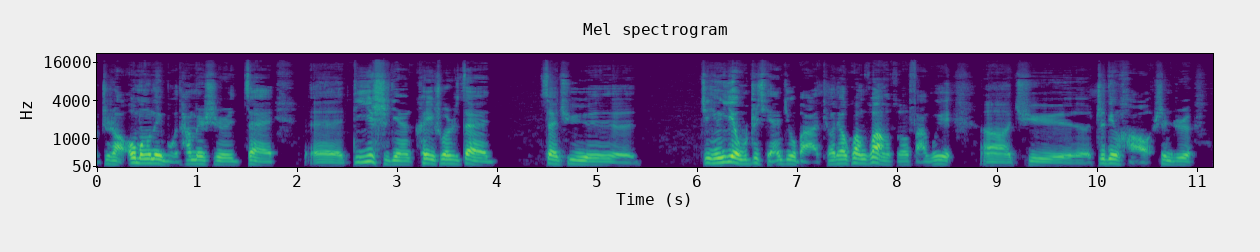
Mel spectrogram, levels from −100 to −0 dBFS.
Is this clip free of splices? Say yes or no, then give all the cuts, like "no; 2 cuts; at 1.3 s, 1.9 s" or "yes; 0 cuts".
yes; 0 cuts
